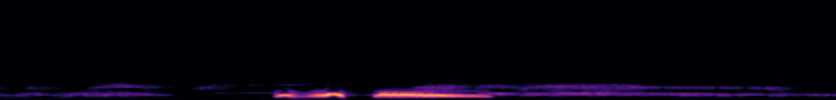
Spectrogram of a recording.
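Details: Decoy spotted dove cooing in a local-style voice to make a wild dove answer and approach: one doubled hoot then a drawn-out descending coo, over a faint continuous whistle-like hum.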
